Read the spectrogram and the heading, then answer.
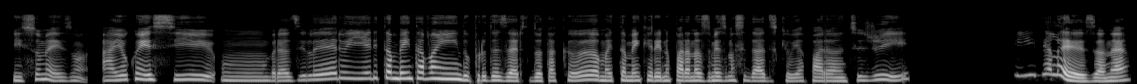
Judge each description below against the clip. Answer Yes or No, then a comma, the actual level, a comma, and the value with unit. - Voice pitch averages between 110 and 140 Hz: No, medium, 185 Hz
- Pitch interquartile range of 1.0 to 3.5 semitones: No, average, 4.4 semitones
